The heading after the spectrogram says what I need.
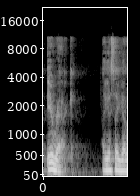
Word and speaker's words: Iraq: Now, I was I was tried to somebody tried to coach me into pronouncing Iran and Iraq the same way that I would pronounce Italy. So, Iran, Iraq, I guess I got to work on that.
